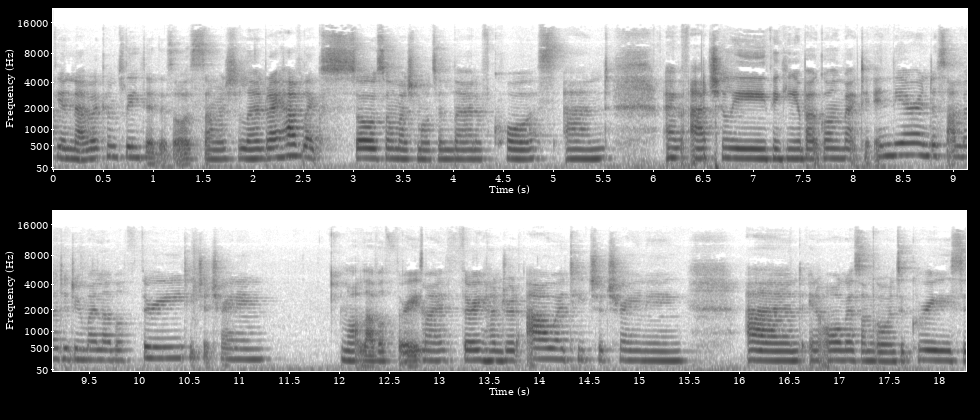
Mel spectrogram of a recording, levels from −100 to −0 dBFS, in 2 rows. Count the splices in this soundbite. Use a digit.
1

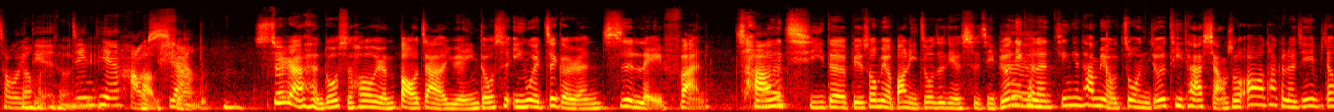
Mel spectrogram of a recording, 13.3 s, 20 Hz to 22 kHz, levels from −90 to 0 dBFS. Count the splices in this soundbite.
0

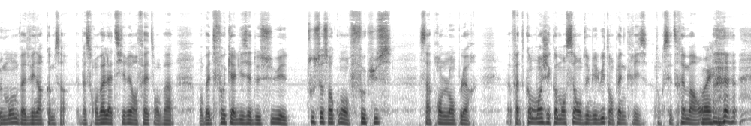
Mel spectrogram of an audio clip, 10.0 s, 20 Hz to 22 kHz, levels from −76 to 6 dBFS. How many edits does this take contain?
1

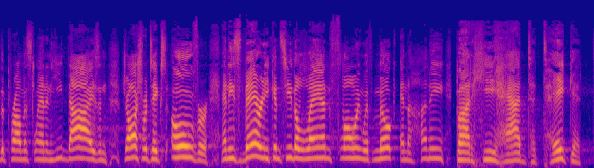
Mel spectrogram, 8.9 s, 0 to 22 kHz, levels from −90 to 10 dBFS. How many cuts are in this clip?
2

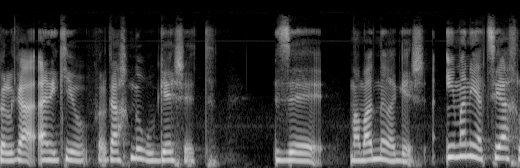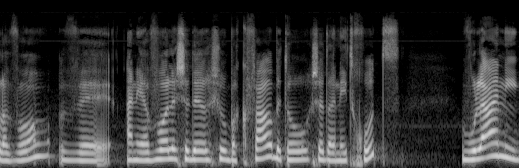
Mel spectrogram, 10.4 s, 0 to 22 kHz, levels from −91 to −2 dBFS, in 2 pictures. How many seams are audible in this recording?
0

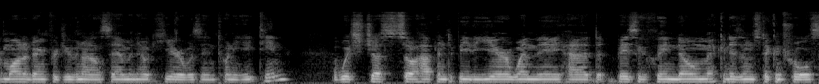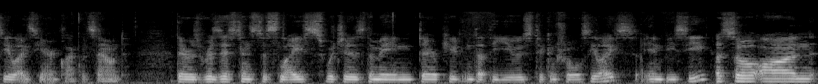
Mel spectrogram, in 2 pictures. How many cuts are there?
1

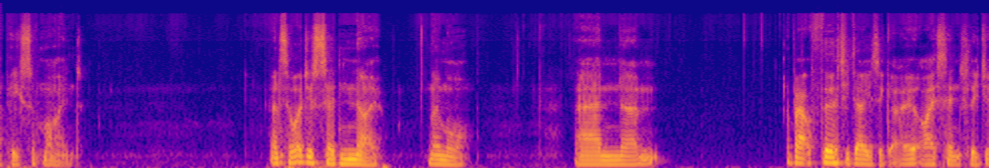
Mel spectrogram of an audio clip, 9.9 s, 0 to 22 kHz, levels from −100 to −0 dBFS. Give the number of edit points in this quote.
0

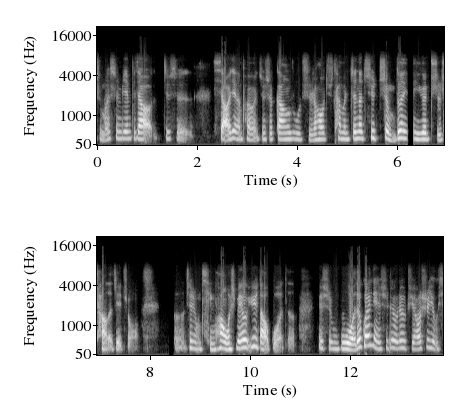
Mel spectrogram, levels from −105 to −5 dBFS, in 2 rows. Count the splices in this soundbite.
1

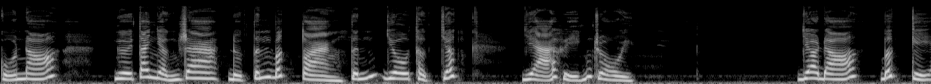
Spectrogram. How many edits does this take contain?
1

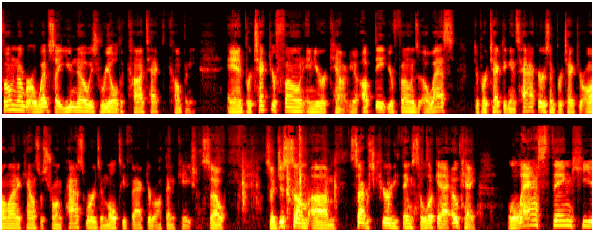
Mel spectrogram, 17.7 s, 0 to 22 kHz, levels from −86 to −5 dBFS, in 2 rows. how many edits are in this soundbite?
0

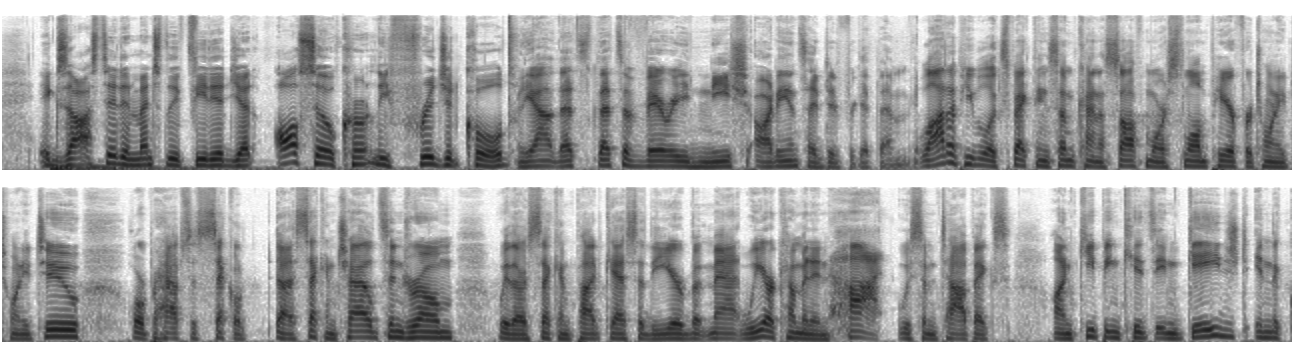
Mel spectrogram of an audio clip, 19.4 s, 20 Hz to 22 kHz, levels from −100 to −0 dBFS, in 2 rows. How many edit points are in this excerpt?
2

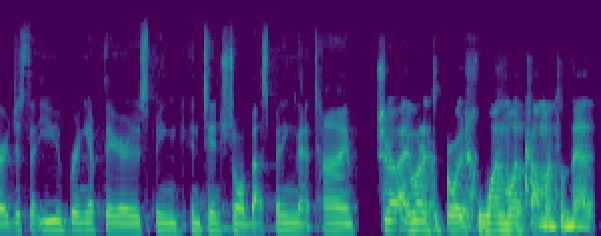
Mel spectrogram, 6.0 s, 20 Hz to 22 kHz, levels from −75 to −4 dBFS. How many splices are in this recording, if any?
1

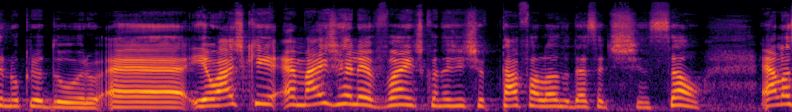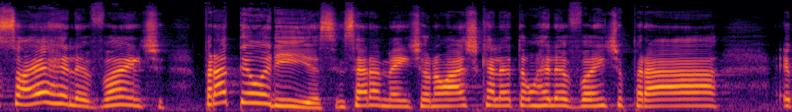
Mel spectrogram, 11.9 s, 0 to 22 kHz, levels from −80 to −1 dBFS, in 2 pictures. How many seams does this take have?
0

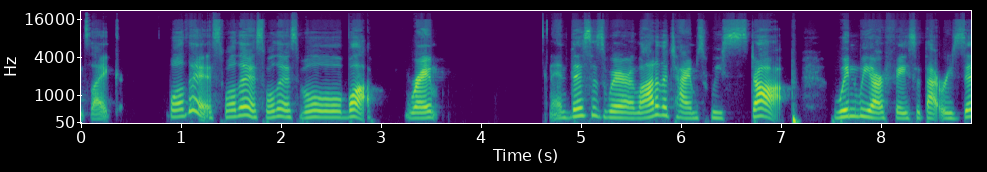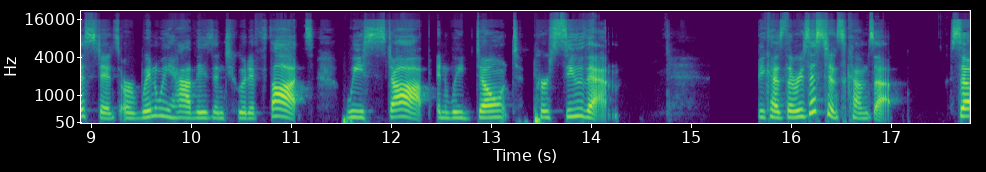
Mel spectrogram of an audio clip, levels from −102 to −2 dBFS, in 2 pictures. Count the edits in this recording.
1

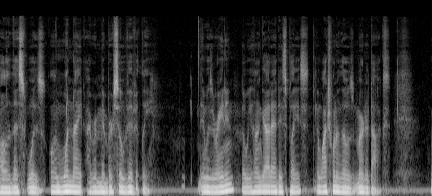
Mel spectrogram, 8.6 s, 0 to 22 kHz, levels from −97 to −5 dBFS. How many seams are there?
2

